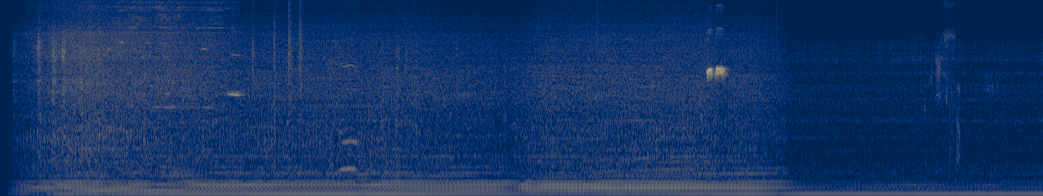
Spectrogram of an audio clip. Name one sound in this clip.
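A rally car engine idles with a steady low rumble.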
